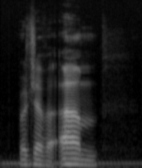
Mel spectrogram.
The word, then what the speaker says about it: Rojava: Rojava.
